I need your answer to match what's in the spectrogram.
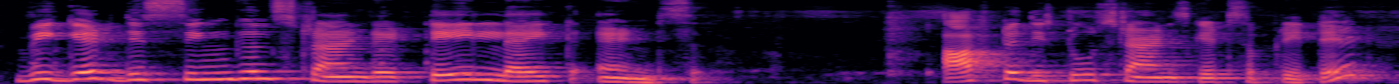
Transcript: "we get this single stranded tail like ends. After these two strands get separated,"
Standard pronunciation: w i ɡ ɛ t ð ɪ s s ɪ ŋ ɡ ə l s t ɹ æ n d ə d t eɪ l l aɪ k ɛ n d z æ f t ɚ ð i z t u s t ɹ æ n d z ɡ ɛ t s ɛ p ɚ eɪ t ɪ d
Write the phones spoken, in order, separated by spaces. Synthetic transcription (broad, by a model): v i ɡ ɛ t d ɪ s s ɪ ŋ ɡ ə l s t ɹ æ n d ə d t eɪ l l aɪ k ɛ n d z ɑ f t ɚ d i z t u s t ɹ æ n d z ɡ ɛ t s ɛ p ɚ eɪ t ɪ d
